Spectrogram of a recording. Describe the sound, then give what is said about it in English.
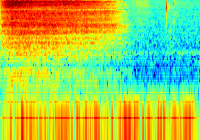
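A slow breath drawn and released during a guided meditation, heard as a soft, broad hiss of air that lasts about a second before fading into near quiet. “And our final breath together. Breathe in”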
